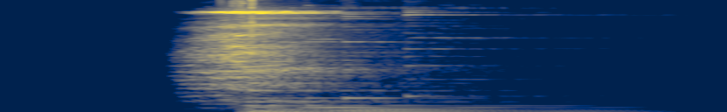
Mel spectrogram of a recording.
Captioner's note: chime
